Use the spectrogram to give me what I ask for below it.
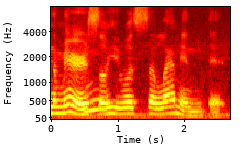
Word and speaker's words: Salamin: Salamin, you spell it as S-A-L-A-M-I-N. – Mm-hmm. – So the word that's very close to salamin is salami.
